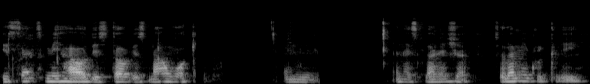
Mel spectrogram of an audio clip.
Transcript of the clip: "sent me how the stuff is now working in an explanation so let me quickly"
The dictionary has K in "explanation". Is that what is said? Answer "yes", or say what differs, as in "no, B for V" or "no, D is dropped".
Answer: yes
